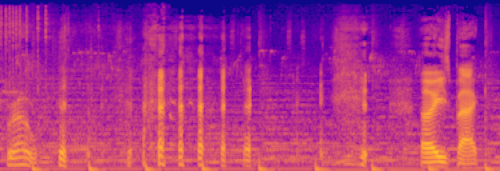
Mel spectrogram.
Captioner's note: laughing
